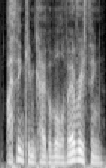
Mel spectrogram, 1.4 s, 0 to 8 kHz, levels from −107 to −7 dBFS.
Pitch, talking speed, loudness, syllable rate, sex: 120 Hz, 255 wpm, -17 LUFS, 8.8 syllables/s, male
